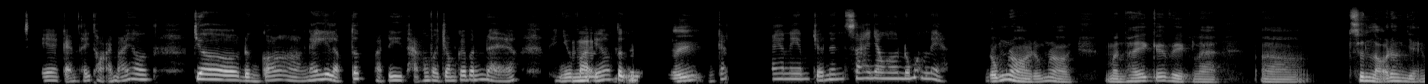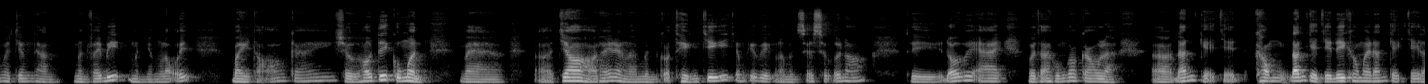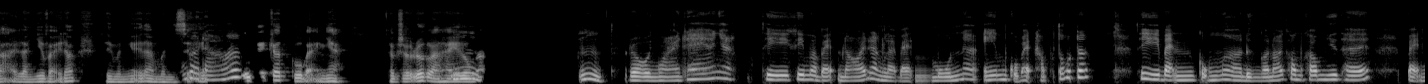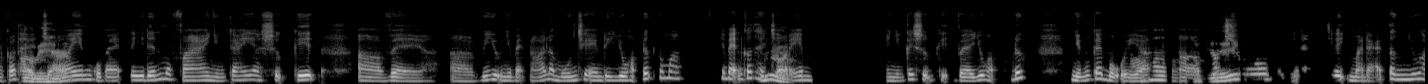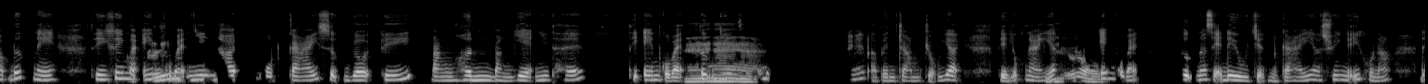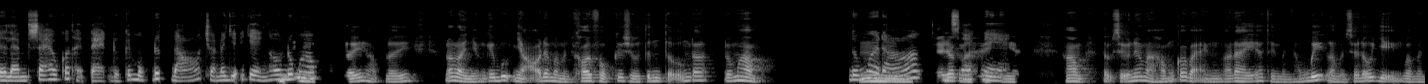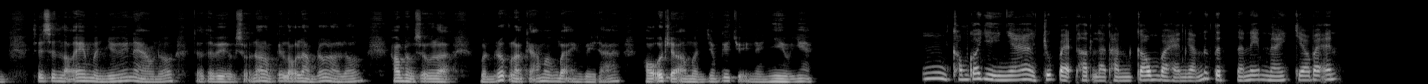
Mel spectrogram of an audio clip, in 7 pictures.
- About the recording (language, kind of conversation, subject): Vietnamese, advice, Làm sao để vượt qua nỗi sợ đối diện và xin lỗi sau khi lỡ làm tổn thương người khác?
- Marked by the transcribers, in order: tapping; unintelligible speech; unintelligible speech; in English: "talkshow"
